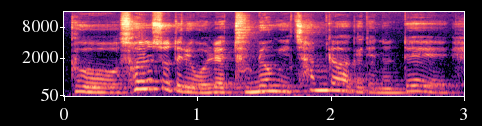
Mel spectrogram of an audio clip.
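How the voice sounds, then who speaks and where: A woman's voice: mid-range voice, expressive, normal speed, dark tone. Earnest woman from North Korea, chatting. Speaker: host. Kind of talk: casual chat.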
